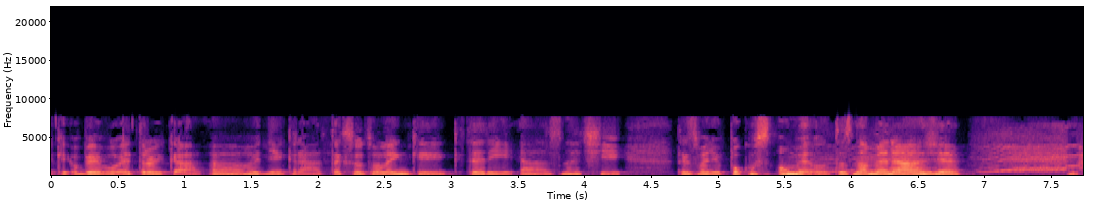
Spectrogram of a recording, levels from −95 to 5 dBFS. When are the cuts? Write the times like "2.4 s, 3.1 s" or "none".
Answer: 2.1 s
